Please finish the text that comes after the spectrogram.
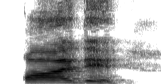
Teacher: Qadi ad is heavy and it has itbaq. The sound is short with fatha.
